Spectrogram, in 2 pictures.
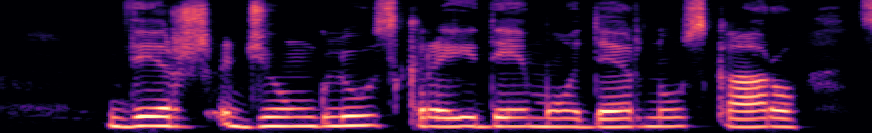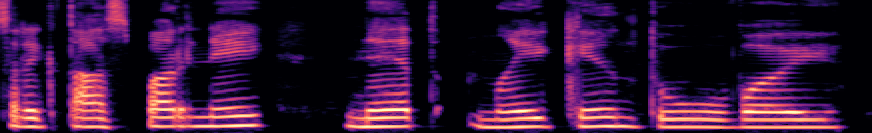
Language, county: Lithuanian, Vilnius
